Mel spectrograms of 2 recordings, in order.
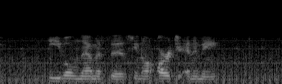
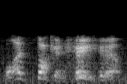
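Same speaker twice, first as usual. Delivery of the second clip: loud, high mock yell of hatred; angry outburst; 10 semitones higher, 13 dB louder than usual. Stranger yelling his hatred in a loud mock rant. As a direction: shout it like the furious stranger. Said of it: "And he goes".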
